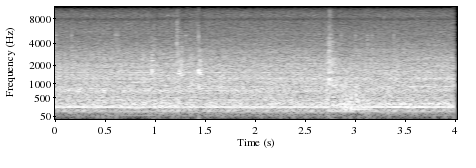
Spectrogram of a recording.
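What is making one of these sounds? Wooden boards crack and clatter as a shed is torn down.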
